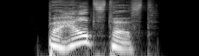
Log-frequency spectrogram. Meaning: inflection of beheizen: 1. second-person singular preterite 2. second-person singular subjunctive II
- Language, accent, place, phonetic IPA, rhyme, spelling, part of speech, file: German, Germany, Berlin, [bəˈhaɪ̯t͡stəst], -aɪ̯t͡stəst, beheiztest, verb, De-beheiztest.ogg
